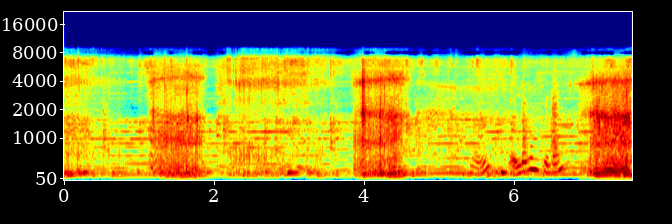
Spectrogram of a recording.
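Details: Loud, harsh snoring from a sleeping boy barely 1 year old, about 20 snores a minute, with faint voices or music in the background.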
